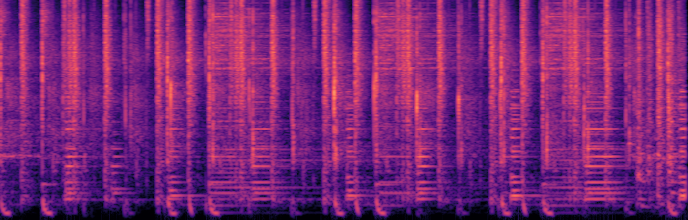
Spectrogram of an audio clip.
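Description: Live worship band playing an instrumental passage between sung lines: keyboard chords over a steady, quick percussive beat, with hands clapping along.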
